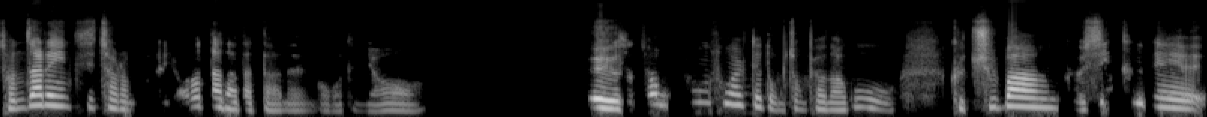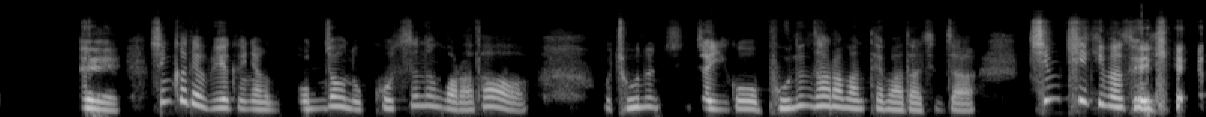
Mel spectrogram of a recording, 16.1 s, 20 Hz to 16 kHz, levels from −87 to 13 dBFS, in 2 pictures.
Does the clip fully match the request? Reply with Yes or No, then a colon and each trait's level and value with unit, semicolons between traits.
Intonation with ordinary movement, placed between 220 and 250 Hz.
No: wide, 6.1 semitones; high, 230 Hz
